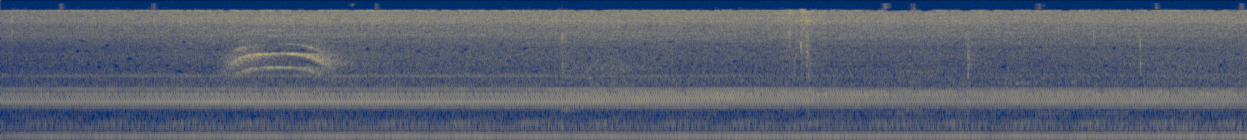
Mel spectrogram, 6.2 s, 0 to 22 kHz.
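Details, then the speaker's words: 127 V motor on an oversized 50 µF/250 V run capacitor: a heavy, steady low hum with a higher whine above it, louder than normal. Current reaches 4.6–4.7 A with about 4 A in the auxiliary winding, which would quickly burn the motor. "Pode ver que o barulho dele já aumentou. E a corrente foi para 4,6, 4,7 amperes."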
